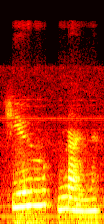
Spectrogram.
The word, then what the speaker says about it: human: Mun, it's not man. Remember, if we fuss at the dog, human, we stress this syllable. This one is unstressed, a single vowel, can say the schwa sound, human.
